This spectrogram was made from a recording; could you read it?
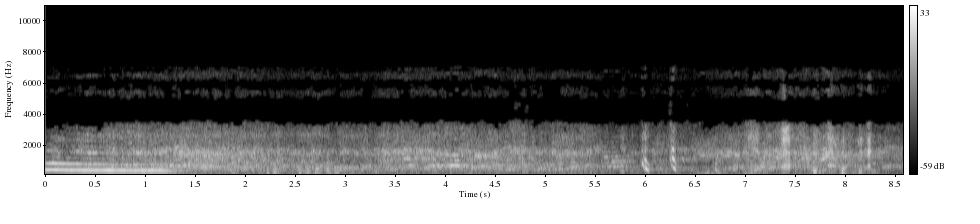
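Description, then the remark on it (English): A man briefly howls like a wolf, one steady rising wail lasting about a second, then several people chatter and snicker quietly in the background. “has taken to wandering around the Wiltshire villages of Horningham and Causeway at night, howling like a wolf in an attempt to stimulate wolves at the local safari park to mate.”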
